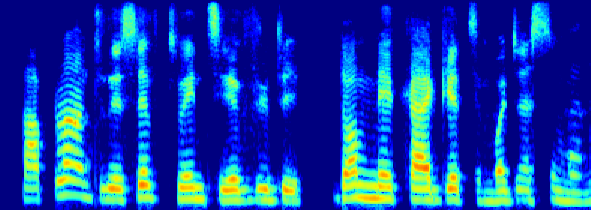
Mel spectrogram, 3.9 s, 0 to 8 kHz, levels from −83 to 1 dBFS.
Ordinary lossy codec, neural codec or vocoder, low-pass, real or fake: none; codec, 16 kHz, 1 kbps, X-Codec, HuBERT features, trained on general audio; none; fake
